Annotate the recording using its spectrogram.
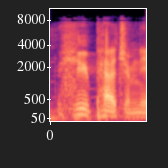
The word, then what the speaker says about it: Padgham: Is it Hugh Padgham? – Hugh Padgham, yeah, that's right, yeah.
